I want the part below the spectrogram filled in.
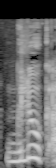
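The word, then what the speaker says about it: Glück: Одні кричали «Глік», тому що в неї єврейське походження, ага. Це читається як «Глік». Інші кричали «Глюк», тому що в неї також угорське походження, і це читається як «Глюк».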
